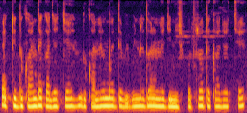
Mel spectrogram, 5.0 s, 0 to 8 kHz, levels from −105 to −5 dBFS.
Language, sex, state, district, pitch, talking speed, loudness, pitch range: Bengali, female, Assam, Hailakandi, 190 Hz, 135 wpm, -15 LUFS, 185-200 Hz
